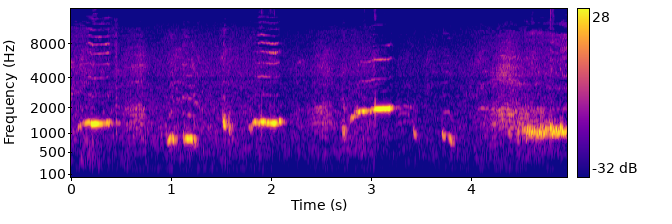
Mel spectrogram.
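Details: Singing juvenile pied butcherbird: a series of pure whistled notes, some steady, some slurred up or down, spaced under a second apart, ending in a louder rough warbled note.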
